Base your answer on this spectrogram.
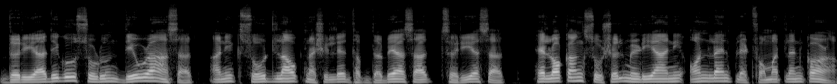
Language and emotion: Goan Konkani, neutral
